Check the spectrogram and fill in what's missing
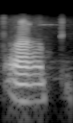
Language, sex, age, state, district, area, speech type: Telugu, male, 18-30, Telangana, Khammam, urban, conversation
